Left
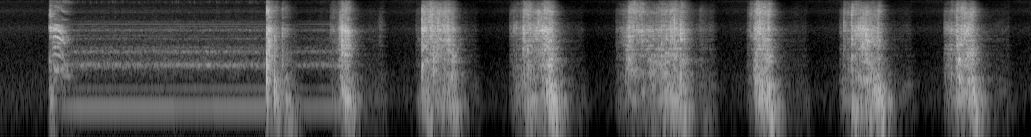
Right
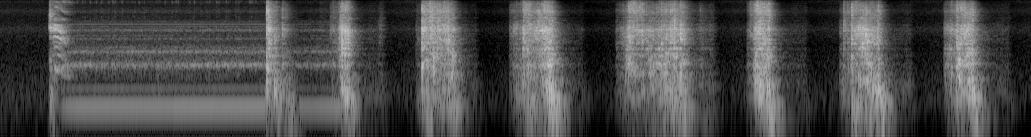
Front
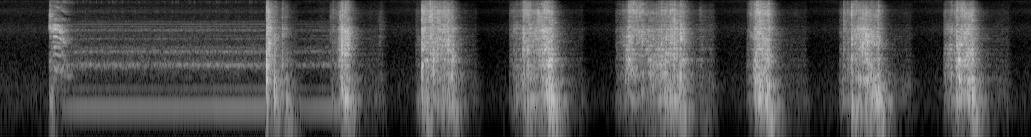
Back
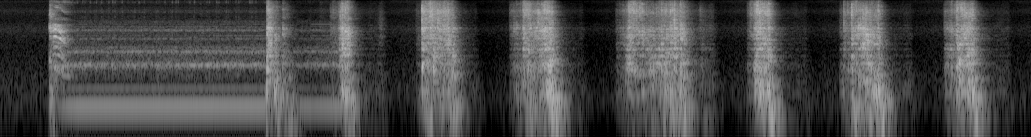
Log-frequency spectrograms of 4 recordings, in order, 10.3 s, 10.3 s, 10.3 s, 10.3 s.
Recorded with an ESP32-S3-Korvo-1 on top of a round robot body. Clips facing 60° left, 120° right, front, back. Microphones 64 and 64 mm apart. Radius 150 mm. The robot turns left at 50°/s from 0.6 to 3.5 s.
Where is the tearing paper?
Straight ahead, 0.8 m; by 10.3 s 40° right, 0.8 m.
